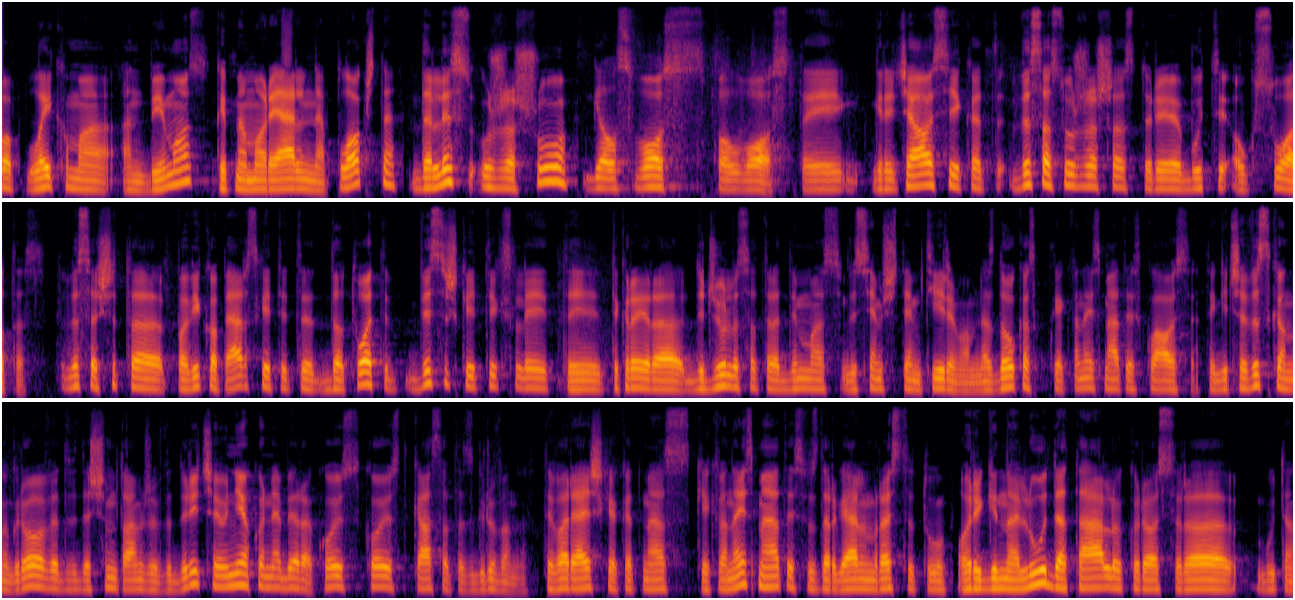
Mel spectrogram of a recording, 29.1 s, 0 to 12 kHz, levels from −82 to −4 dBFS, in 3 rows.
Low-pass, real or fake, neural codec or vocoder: 10.8 kHz; real; none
